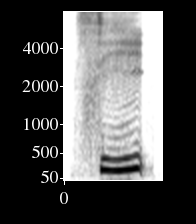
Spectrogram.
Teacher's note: Fifth tone low rising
